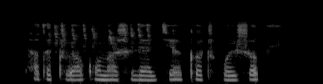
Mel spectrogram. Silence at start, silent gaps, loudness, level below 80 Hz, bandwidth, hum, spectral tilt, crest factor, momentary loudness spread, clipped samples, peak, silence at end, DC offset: 0.3 s; none; -40 LUFS; -80 dBFS; 8 kHz; none; -3 dB/octave; 20 dB; 7 LU; under 0.1%; -22 dBFS; 0.45 s; under 0.1%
